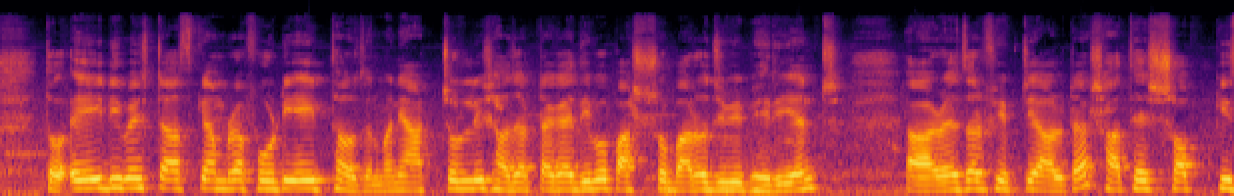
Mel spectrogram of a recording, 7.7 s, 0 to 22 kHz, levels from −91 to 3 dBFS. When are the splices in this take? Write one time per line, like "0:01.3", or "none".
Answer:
none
